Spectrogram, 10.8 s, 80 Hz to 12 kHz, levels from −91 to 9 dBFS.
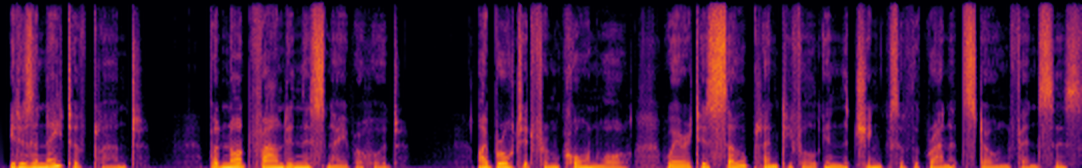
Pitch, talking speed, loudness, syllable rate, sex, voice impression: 180 Hz, 160 wpm, -19 LUFS, 4.6 syllables/s, female, feminine, adult-like, calm, slightly sweet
